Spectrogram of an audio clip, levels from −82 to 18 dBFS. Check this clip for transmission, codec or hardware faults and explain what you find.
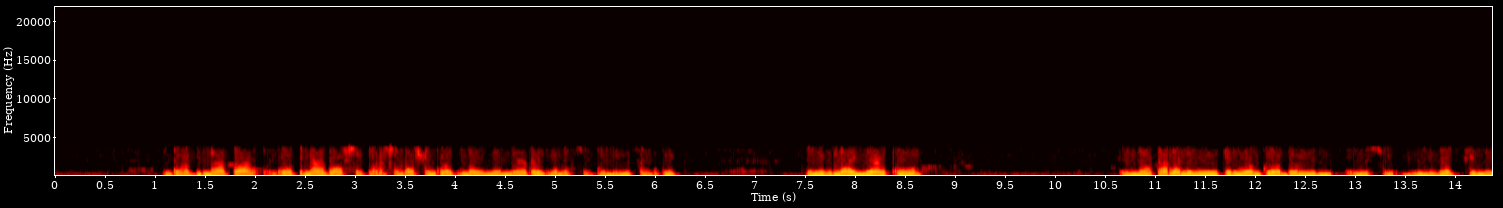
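One fault affects the whole clip. The speech sounds rough, muffled and warbly, with nothing above 3.7 kHz. This is tandem speech coding: several low-rate codecs each re-encoded the previous one's degraded output.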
